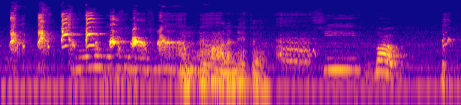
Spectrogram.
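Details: High, piercing whimpers from a crying poodle tumble out in a fast run for about two seconds, then Tagalog conversation takes over.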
